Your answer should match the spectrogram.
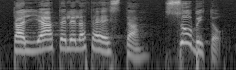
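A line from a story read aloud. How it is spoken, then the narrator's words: Furious shout. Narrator (Italian): La regina diventò di porpora per la rabbia e, dopo di averla fissata selvaggiamente come una bestia feroce, gridò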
